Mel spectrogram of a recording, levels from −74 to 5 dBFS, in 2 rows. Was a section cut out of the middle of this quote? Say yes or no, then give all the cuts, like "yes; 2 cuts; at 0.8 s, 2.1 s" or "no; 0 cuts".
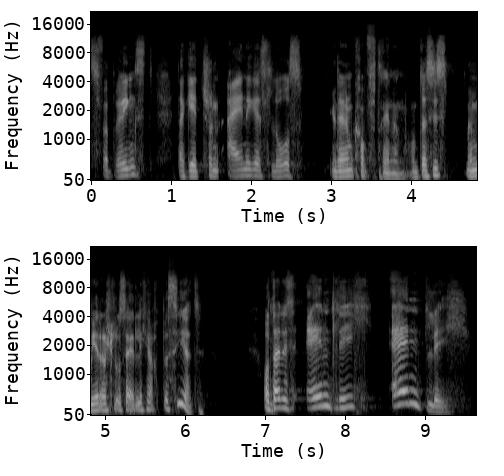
no; 0 cuts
